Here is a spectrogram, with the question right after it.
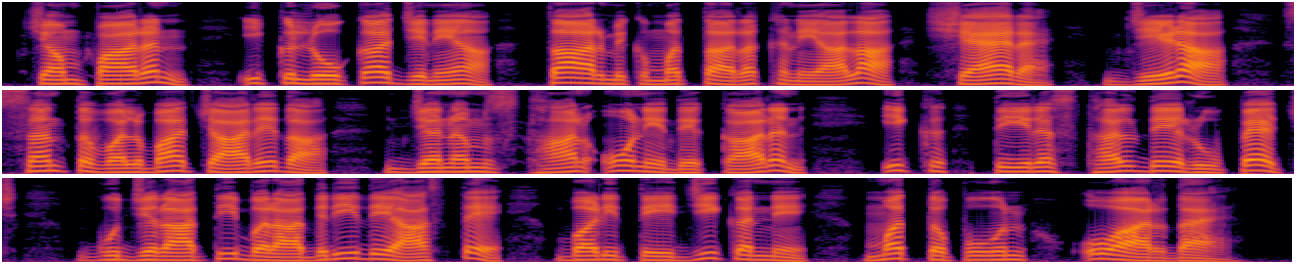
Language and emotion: Dogri, neutral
